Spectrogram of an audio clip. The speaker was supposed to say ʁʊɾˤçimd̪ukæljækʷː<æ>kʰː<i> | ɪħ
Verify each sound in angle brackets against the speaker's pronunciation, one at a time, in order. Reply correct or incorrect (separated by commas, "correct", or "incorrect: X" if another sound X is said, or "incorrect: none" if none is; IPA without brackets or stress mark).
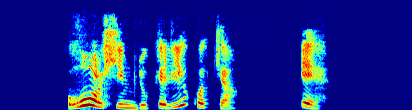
correct, incorrect: æ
